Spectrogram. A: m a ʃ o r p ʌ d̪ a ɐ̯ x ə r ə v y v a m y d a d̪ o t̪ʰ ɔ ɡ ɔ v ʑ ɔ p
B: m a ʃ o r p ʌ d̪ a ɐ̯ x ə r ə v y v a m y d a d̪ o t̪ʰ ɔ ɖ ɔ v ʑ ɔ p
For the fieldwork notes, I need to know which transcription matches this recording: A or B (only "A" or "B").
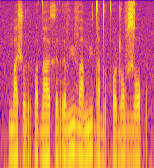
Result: B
